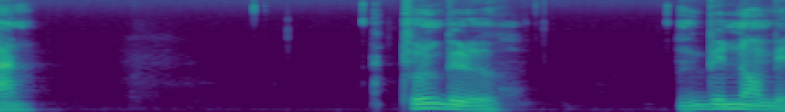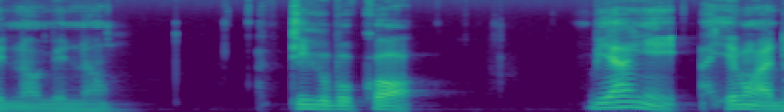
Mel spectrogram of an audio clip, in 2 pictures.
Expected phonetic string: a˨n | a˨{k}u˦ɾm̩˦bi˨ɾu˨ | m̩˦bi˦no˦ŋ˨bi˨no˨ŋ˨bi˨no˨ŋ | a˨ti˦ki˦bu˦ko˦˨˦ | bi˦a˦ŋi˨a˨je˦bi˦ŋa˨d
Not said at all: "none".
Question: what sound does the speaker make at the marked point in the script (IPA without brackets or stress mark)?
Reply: t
